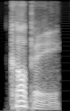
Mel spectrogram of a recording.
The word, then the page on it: koppie: British English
